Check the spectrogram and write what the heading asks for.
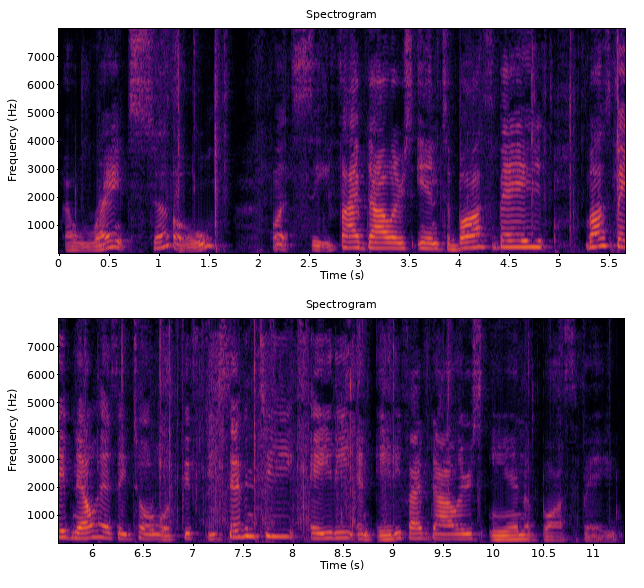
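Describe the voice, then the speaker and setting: A woman with a lowish, slightly raspy voice talks her viewers through her budget in a relaxed, chatty vlog. She counts money out loud as she goes, easy and conversational. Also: slow pace, slight background noise. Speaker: budgeting vlogger. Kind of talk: casual vlog narration.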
